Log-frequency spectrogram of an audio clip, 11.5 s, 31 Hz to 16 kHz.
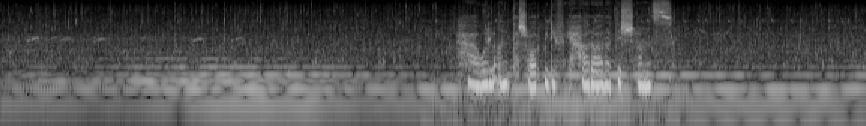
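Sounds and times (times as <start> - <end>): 
trickling stream water flowing: 0.0 - 11.5
sustained low droning tone: 5.6 - 11.5
speech: 6.2 - 9.1.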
